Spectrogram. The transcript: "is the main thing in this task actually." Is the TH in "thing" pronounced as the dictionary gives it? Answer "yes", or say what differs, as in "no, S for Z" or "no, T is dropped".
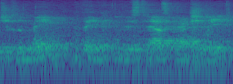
yes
